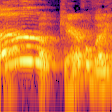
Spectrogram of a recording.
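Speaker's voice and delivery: sudden sharp high warning; sharp playground warning. Real, not acted. Child about to slip or fall.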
